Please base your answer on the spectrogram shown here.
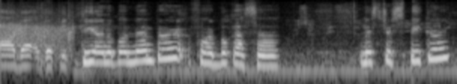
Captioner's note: applause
